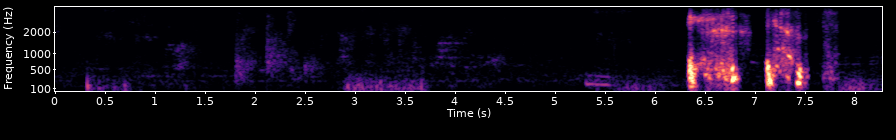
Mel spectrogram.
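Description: coughing

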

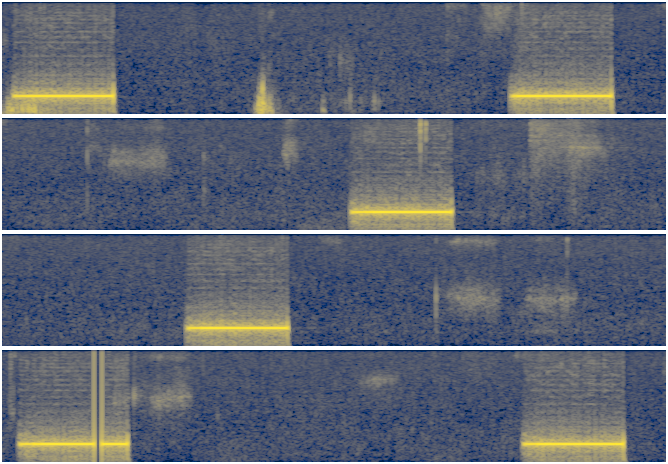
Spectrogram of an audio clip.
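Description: telephone line tone

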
